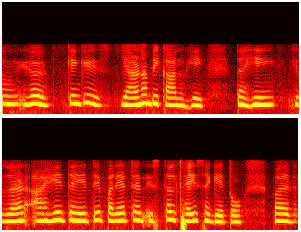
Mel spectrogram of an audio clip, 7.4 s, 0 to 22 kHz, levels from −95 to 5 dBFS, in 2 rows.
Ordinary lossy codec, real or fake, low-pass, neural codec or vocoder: none; fake; 5.4 kHz; codec, 16 kHz, about 1 kbps, DyCAST, with the encoder's durations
